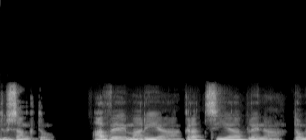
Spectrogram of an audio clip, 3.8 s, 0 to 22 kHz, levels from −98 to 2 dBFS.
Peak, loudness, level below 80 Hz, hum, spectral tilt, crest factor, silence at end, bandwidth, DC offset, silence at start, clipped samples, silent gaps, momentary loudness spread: -14 dBFS; -28 LUFS; -60 dBFS; none; -5 dB/octave; 14 dB; 0 s; 9.2 kHz; under 0.1%; 0 s; under 0.1%; 0.69-1.09 s, 3.58-3.63 s; 13 LU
